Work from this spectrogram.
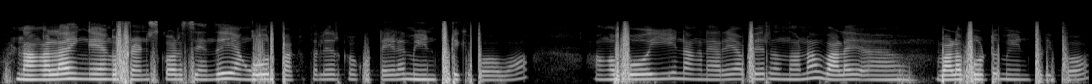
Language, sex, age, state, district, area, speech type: Tamil, female, 18-30, Tamil Nadu, Coimbatore, rural, spontaneous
